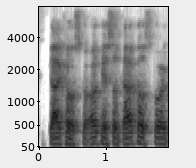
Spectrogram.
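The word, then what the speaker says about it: Gaokao: um in China they have an exam called GEICO okay that's spelled G AO K AO Yeah, which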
